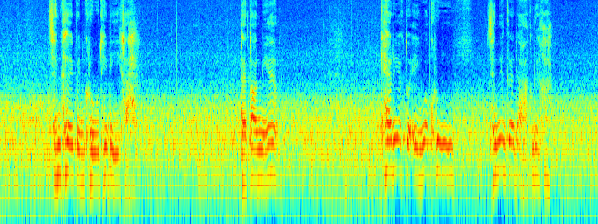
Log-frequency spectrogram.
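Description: Another middle-aged woman answers in a firm, animated voice.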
